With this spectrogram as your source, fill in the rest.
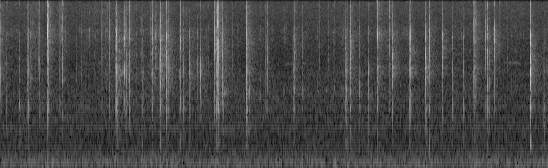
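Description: Long nails tap and lightly scratch a candy blister pack, a hollow clear plastic shell with a gummy inside on a cardboard backing. The result is a quick, irregular run of short, dry plastic clicks with bright crinkly edges and almost no ring, over a steady low rumble.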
